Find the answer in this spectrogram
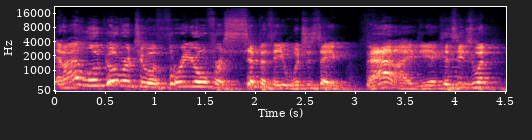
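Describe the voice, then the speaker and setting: Brash stand-up comic, echoey club. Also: male voice, sits high. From Texas. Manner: brash, self-mocking, crude punchlines. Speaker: stand-up comedian. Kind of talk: stand-up comedy set. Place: comedy club stage. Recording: roomy club sound from a distance.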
